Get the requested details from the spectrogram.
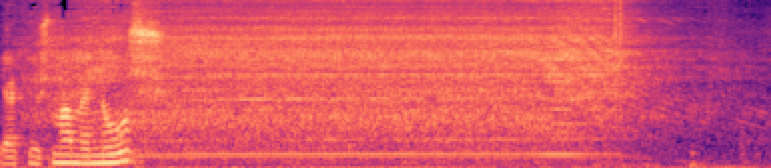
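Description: A heat gun blows with a steady whooshing hum.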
